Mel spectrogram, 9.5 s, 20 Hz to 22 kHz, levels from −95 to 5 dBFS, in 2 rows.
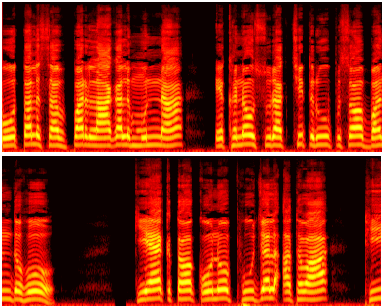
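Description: At 6.15 s the speech drops into a 144 ms silence before "किएक तँ कोनो". This gap at a join of encoded pieces comes from untrimmed encoder delay and padding.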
